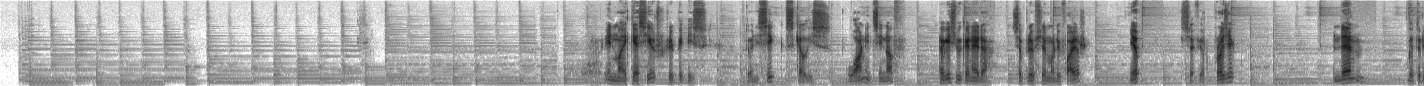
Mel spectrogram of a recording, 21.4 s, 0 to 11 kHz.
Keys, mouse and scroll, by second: 1.1 click, 1.9-4.4 drag, 4.9 click, 5.6-6.1 drag, 6.5-8.1 drag, 12.0 click, 13.7 space, 14.3 click.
